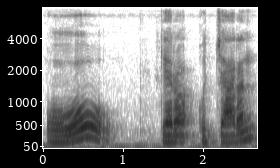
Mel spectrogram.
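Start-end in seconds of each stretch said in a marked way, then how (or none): 0.1-0.7 ओ held loud and long; a rubbed Angika ओ; Angika o sound. Shown as a demonstration. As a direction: stretch the ओ. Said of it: "आपको आवाज़ बदलना होगा".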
